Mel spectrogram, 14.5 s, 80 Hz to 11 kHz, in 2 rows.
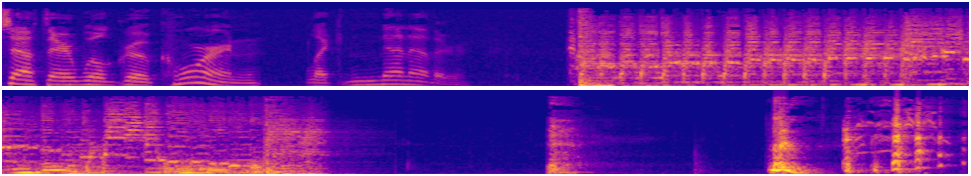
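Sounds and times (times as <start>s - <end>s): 
speech: 0.0s - 3.6s, 4.2s - 9.8s
person coughing: 11.3s - 11.9s, 13.0s - 14.4s.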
